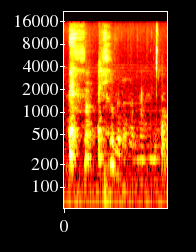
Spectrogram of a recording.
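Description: A person coughing and clearing the throat, two sharp coughs near the start followed by softer throat sounds, with a short click near the end.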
